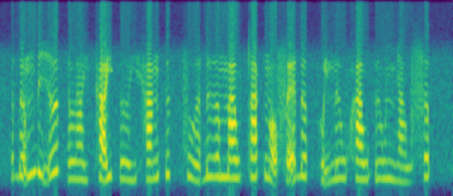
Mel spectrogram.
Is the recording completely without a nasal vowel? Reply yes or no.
yes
